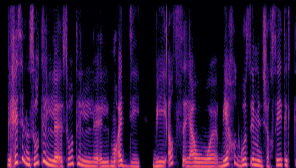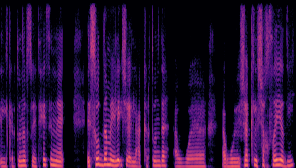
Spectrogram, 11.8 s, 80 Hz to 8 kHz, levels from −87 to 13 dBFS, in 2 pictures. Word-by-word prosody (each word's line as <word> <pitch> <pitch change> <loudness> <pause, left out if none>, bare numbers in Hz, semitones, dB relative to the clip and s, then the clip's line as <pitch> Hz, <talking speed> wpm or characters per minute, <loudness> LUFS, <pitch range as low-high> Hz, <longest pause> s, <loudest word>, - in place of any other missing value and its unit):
بتحس 345 - +3
إنّ 325 - +5
صوت 305 - +1
ال 225 - +5
صوت 285 +2 -3
ال 205 -8 +1
المؤدي 190 0 -1 0.2
بيأث 200 - -2
أو 180 -1 0
بياخد 255 - +2
جزء 260 +2 0
من 230 -4 +3
شخصيّة 200 +6 -2
الك 225 - -1
الكرتون 180 +4 -5
نفسه 220 -2 -3
بتحس 245 +8 -3
إن 220 -4 +2 0.5
الصوت 270 +6 +3
ده 260 +2 +4
ما 250 -2 +5
يليقش 235 +2 +2
إلا 195 -1 -1
على 175 - -7
الكرتون 215 +4 -5
ده 220 -1 -1 0.2
أو 175 0 -8 0.7
أو 180 +1 -3
شكل 235 +4 0
الشخصيّة 235 +1 +2
دي؟ 220 +5 -4
215 Hz, 155 wpm, -22 LUFS, 185-250 Hz, 0.7 s, إنّ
